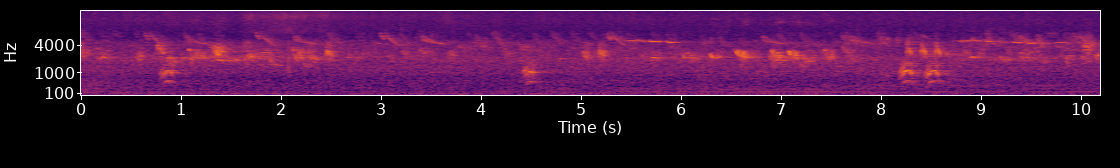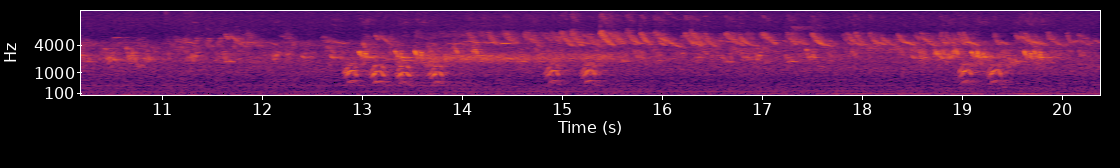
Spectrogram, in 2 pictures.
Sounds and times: Bird 0.0 - 20.3
Dog 0.8 - 1.0
Dog 4.4 - 4.7
Dog 8.2 - 8.7
Dog 12.8 - 14.0
Dog 14.8 - 15.5
Dog 19.0 - 19.6

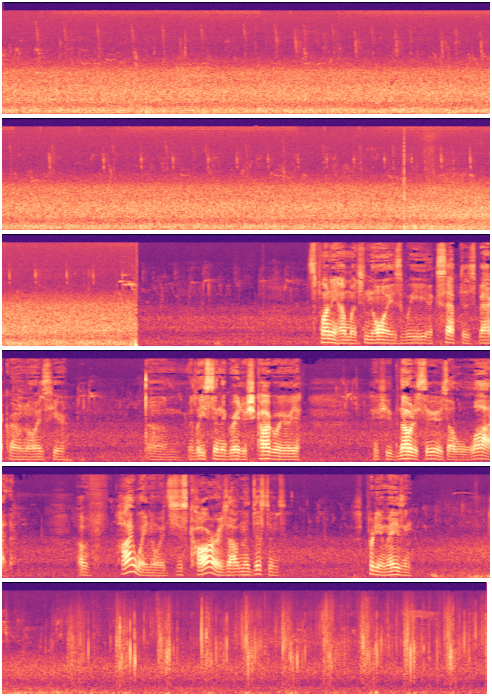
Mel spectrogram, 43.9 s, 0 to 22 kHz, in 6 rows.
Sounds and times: Birds 0.0 - 43.8
wind 0.0 - 43.8

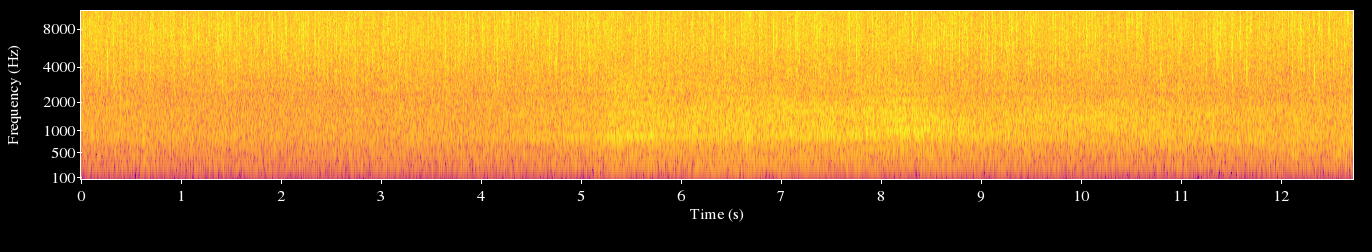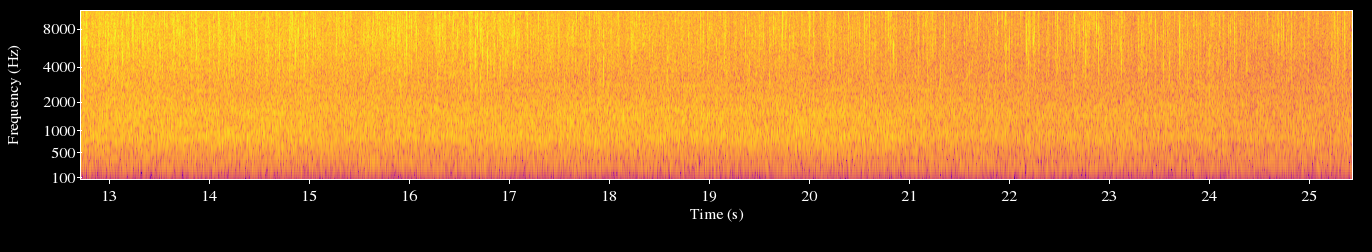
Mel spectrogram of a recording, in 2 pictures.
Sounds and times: Light hail 0.0 - 25.4
Distant traffic 4.2 - 13.6

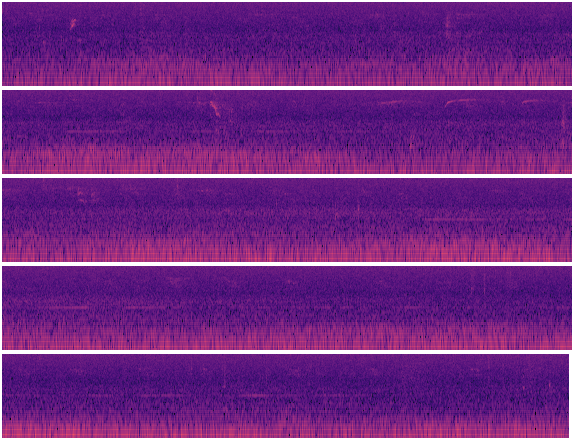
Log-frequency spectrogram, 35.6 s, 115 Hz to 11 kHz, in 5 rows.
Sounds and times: sparrow singing 0.1 - 1.4
sparrow singing 8.0 - 16.0
sparrow singing 23.3 - 25.4
sparrow singing 28.7 - 33.4

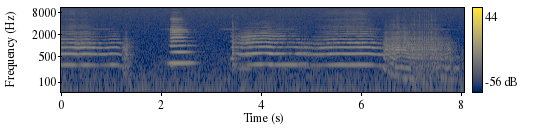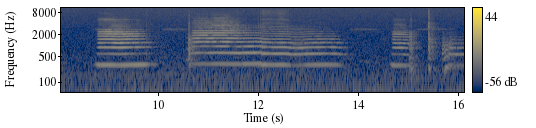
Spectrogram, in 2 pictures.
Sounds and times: creaking with wooden doors 0.0 - 1.5
creaking with wooden doors 2.1 - 8.1
creaking with wooden doors 8.7 - 16.1

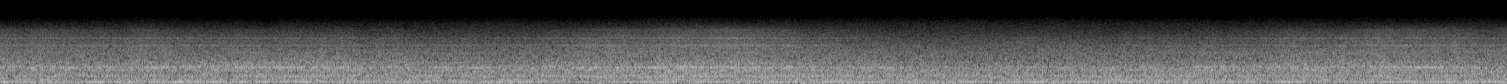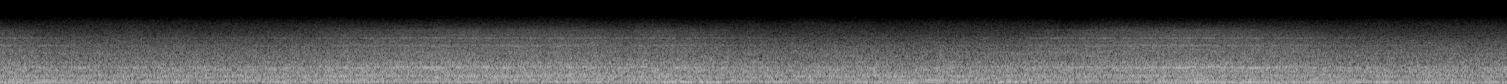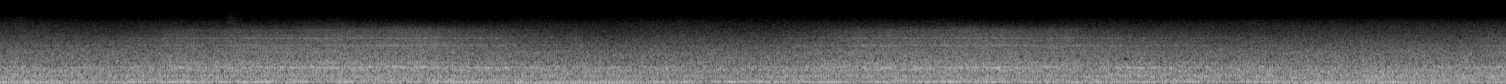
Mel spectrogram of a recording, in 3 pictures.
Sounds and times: pump sounds of the city water supply 0.0 - 45.2

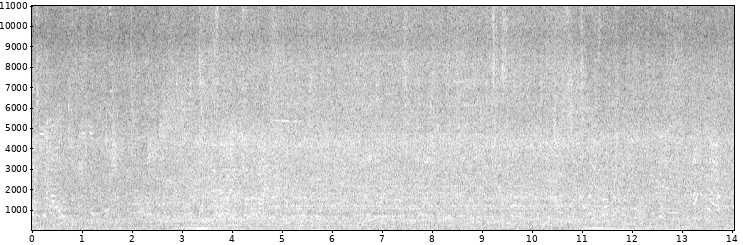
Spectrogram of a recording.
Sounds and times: people walk around 0.0 - 14.0

